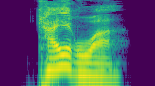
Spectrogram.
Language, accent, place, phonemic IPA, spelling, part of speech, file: German, Germany, Berlin, /ˈkaɪ̯ʁoɐ/, Kairoer, noun, De-Kairoer.ogg
- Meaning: a Cairene (native or inhabitant of Cairo, Egypt)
